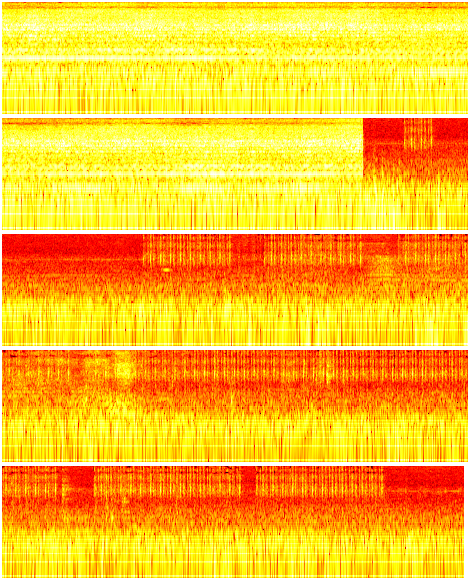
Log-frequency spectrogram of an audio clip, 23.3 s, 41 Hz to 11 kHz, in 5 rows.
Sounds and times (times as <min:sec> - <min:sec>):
Outside, rural or natural: 0:00.0 - 0:23.2
Vehicle: 0:00.0 - 0:23.2.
